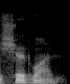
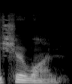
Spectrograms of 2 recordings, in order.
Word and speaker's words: Shirwan: At my innocent age, I had pronounced the name unclearly, leaving Mom momentarily confused when hearing Li Shirduan. However, she quickly realized it was Li Shirwan, who worked at the department store near the school, regularly traveling to larger markets to purchase commodities for replenishing the stock to serve the local villagers. At the time, I could easily mispronounce Wan as Duan.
